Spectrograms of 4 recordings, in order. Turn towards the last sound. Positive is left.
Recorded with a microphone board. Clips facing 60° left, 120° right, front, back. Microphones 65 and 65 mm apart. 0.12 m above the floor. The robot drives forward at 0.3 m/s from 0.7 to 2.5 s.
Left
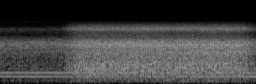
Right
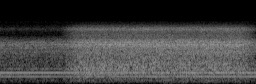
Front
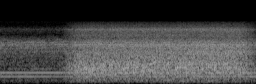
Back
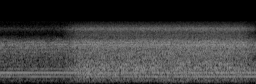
No sound to turn to.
